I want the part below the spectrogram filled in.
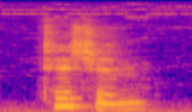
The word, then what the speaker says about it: Titian: Titian.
